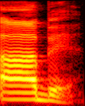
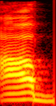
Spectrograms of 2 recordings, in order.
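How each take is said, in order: First: The final consonant's echo drops downward. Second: The final consonant's echo is lifted upward. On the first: The speaker calls it right. "বলতে হবে আবে" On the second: The speaker calls it wrong. "আ ব বললে আমরা কফের মতো করে ফেলবো"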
